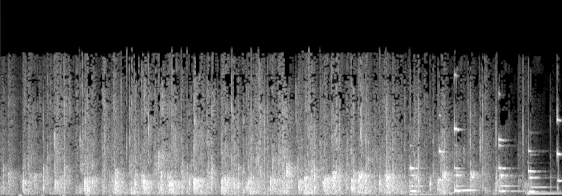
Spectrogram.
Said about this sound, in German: Und nochmal einen großen Applaus für euch alle.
